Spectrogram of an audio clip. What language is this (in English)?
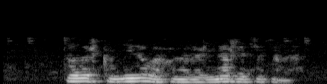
Spanish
